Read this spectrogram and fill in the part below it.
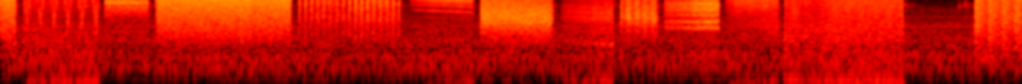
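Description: Bursts of harsh broadband hiss switch on and off in uneven blocks, some loud and some softer, like static being cut in and out.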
